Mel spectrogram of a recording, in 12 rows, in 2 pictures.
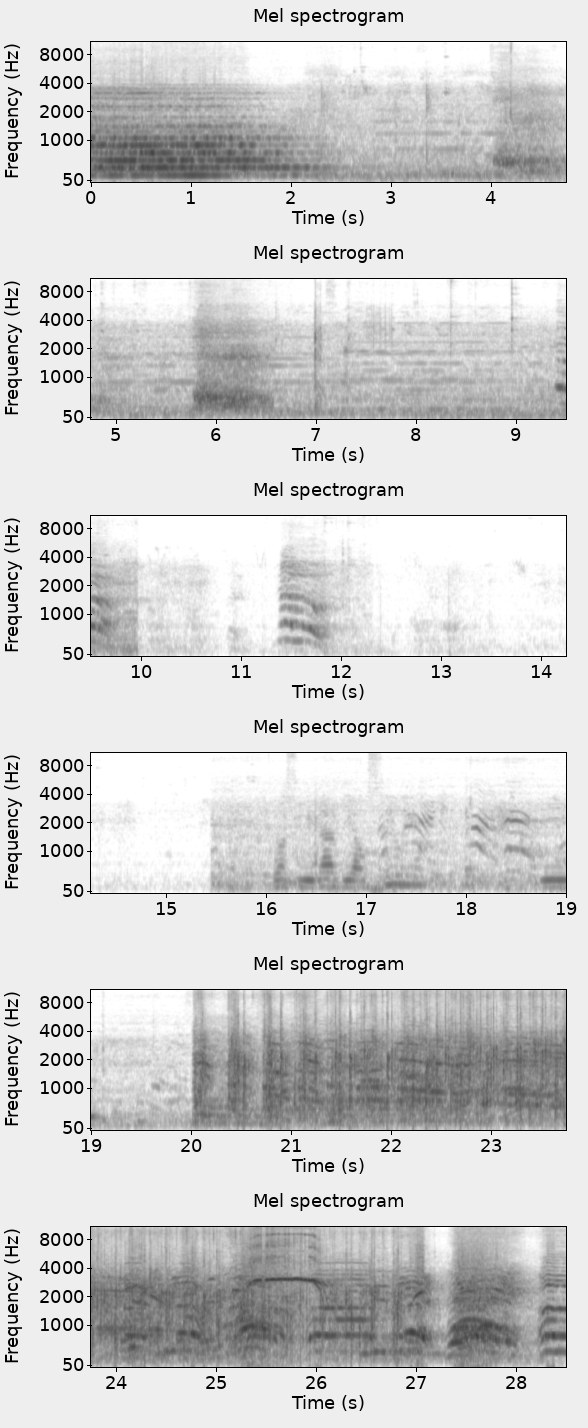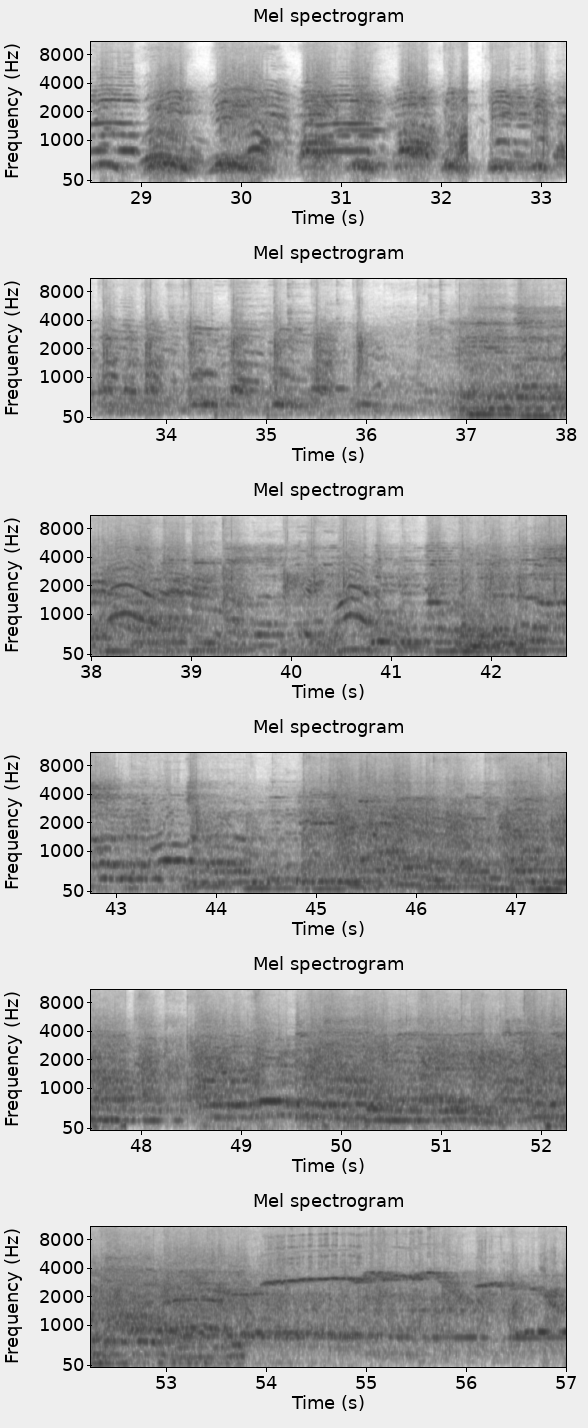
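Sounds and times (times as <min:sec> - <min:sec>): music: 0:00.0 - 0:10.0, 0:36.8 - 0:53.6
group shouting rhythmic cheer: 0:24.0 - 0:36.3, 0:36.9 - 0:54.4.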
